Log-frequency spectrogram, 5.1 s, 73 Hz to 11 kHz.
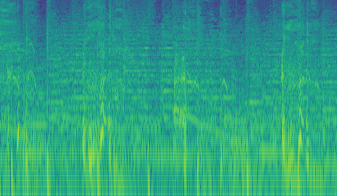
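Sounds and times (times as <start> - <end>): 
short sharp coughs through a muffled phone line: 0.0 - 3.6, 4.2 - 4.9.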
